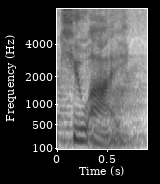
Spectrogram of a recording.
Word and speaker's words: QI: proposed the key skills it's actually spelled like that the Q and the I but it's pronounced like the key like the key the yaoi okay so key skills and let's try to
